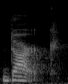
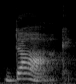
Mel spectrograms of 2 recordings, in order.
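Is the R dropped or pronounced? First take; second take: pronounced; dropped. First: The R is clearly pronounced. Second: The R is dropped. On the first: "O P includes those hard rhotic R's" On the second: "The R's disappear"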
